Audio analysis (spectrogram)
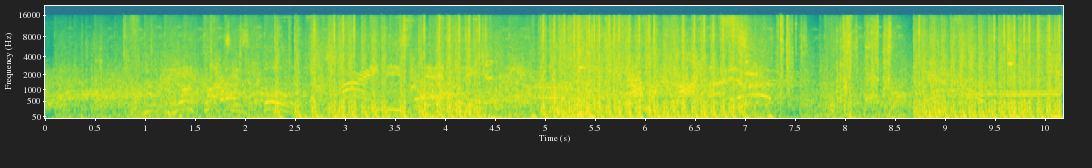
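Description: Dense, continuous gunfire from Call of Duty: World at War Nazi Zombies co-op play, rapid machine-gun bursts and shots layered into a loud, harsh barrage with no pause.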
